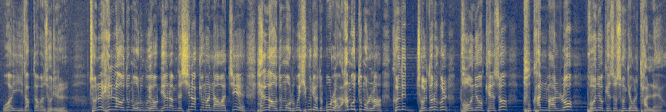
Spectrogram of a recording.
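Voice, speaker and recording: A man's voice: sits high, animated, brisk, a bit bright. A male pastor preaching a sermon, telling a story and acting out the dialogue in quoted voices. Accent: Seoul Korean. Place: church sanctuary.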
